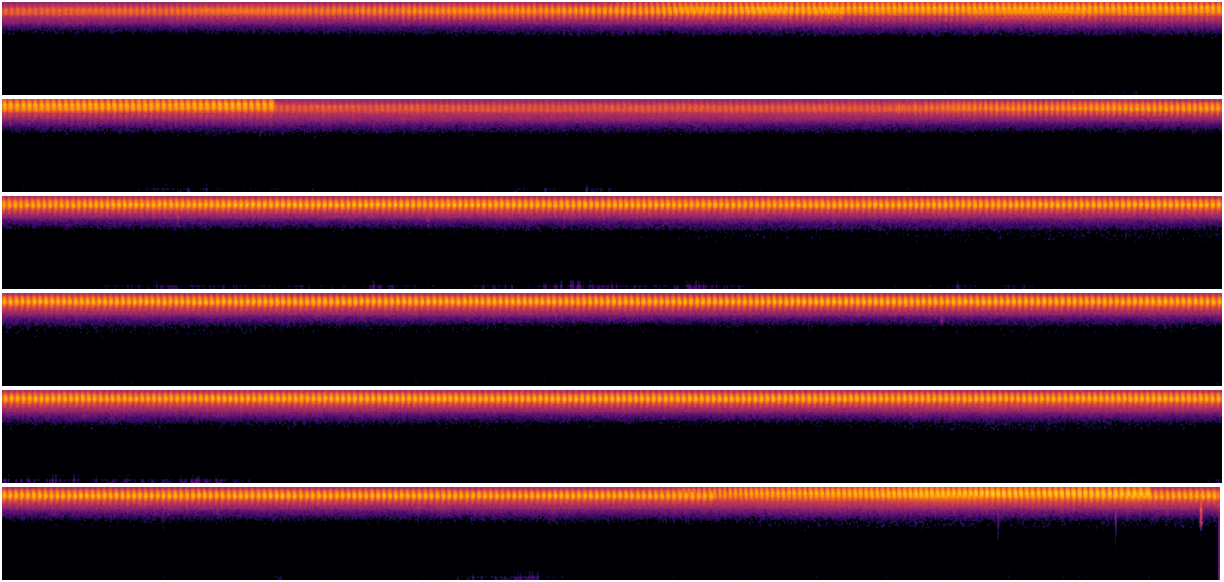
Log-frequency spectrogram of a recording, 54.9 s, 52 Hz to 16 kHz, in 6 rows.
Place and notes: Lithuania, countryside, in a meadow
grasshoppers in actions
5 September 2011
